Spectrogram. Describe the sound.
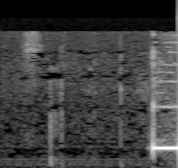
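A telephone ringing tone plays while a radio host calls a listener who does not answer. A few faint clicks come first, then a loud, steady tone cuts in near the end and keeps going.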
